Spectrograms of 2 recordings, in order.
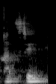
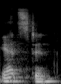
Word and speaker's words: Ärztin: Not Arztin, Ärztin. It's a umlaut. Ärztin.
